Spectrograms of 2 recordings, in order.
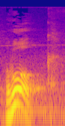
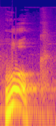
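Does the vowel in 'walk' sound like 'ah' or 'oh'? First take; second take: oh; oh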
